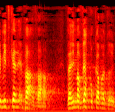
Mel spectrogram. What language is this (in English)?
Hebrew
